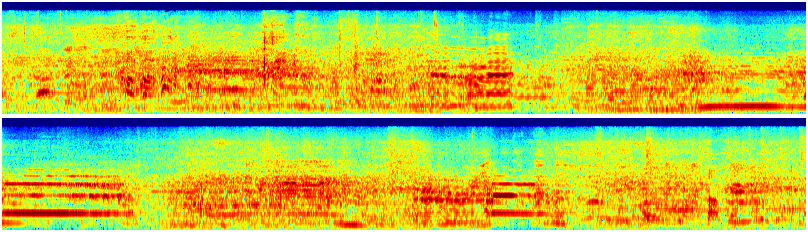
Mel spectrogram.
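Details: Crossbred Simmental calf giving repeated moos, each a wavering, arched bellow with strong harmonics. Calls follow one another closely over the whole stretch, with a brief quieter gap near the middle.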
